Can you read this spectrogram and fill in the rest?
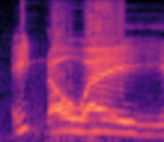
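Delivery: loud, high pirate growl. Retold or imitated. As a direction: say it like a swaggering pirate. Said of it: "in a pirate voice".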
